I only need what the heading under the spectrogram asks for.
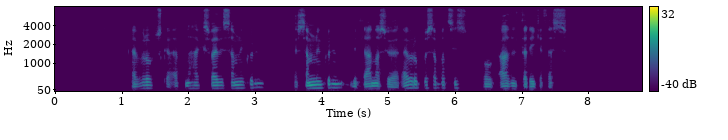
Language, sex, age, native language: Icelandic, male, 30-39, Icelandic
